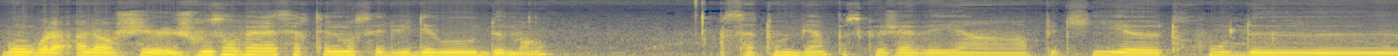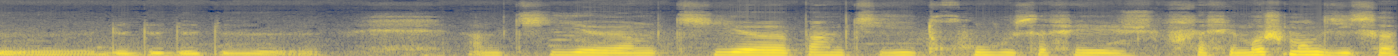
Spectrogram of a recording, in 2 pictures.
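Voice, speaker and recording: Speaking in a dark, mellow tone, a woman with a fairly low pitch keeps her intonation fairly even and leaves long, frequent pauses. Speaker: video blogger. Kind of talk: casual vlog monologue. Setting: outdoors on a balcony. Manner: soft-spoken; halting, many repetitions.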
